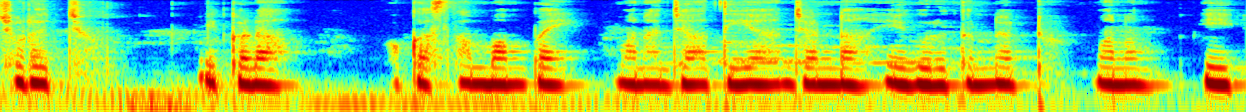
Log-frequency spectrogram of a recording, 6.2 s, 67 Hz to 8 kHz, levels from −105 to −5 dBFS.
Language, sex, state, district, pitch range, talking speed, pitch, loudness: Telugu, female, Andhra Pradesh, Chittoor, 215-225 Hz, 115 wpm, 220 Hz, -13 LUFS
